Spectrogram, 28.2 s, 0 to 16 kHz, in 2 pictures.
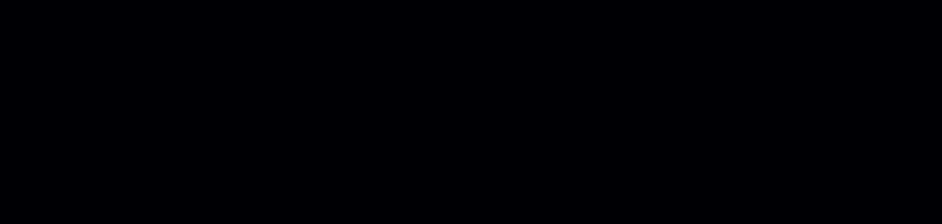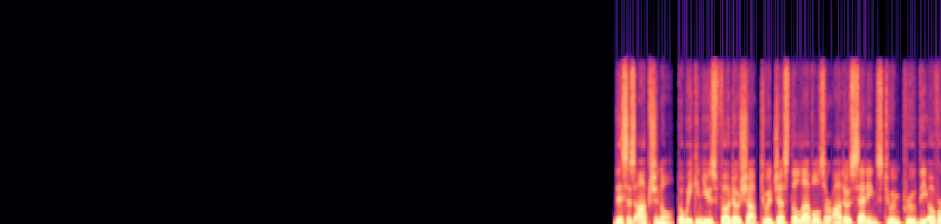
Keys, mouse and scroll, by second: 2.2 click, 6.0 1, 12.4 click, 13.8 ctrl+s, 15.0 click, 15.0 middle click, 15.0 KP_0, 15.1 click, 15.2 3, 15.4 1.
